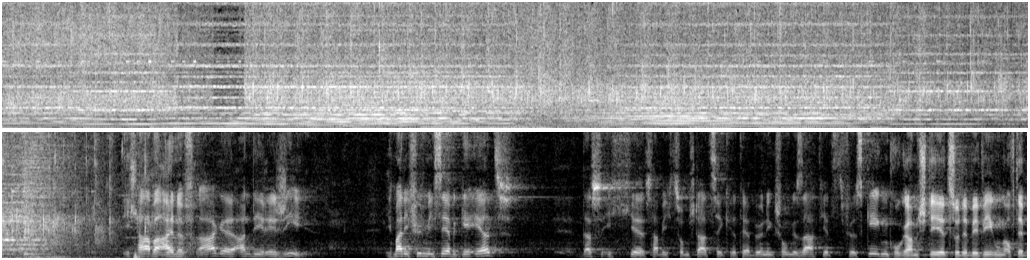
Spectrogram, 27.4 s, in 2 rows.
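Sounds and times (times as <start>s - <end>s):
audience applause: 0.0s - 15.9s
music: 0.0s - 16.3s
speech: 15.7s - 17.8s, 18.8s - 20.5s, 21.4s - 27.3s.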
